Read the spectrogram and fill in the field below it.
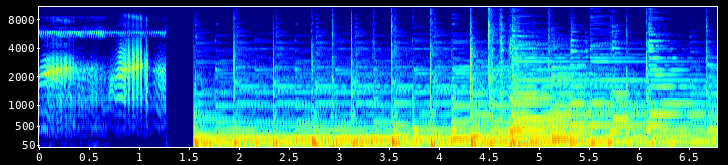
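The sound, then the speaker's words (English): A Cuban tree frog gives two short, raspy, snoring croaks, then music abruptly starts and continues to the end. “you'll be hearing all about Cuban tree frogs and their status as an invasive species in Florida”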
